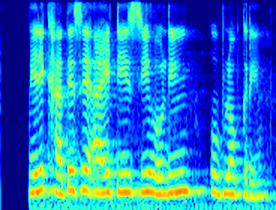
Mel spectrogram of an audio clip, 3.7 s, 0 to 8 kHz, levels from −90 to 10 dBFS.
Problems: background sounds at intervals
